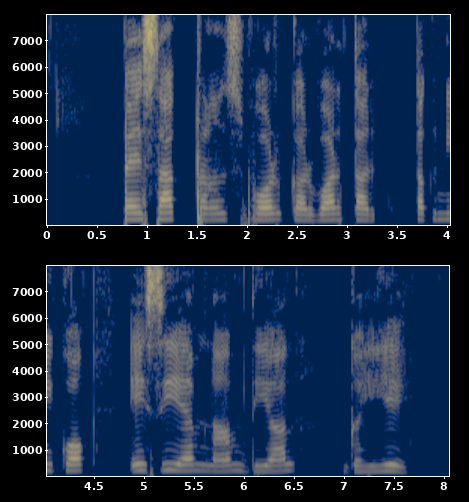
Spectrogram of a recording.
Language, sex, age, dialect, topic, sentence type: Magahi, female, 18-24, Northeastern/Surjapuri, banking, statement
